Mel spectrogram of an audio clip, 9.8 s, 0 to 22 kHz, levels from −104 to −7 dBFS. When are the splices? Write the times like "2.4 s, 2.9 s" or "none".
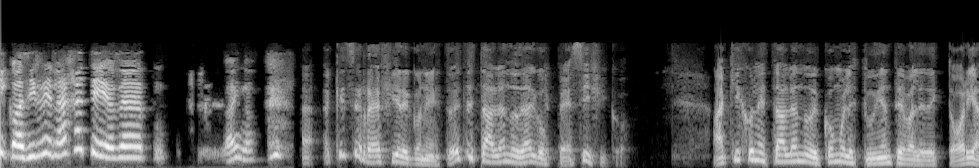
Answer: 2.9 s, 5.4 s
